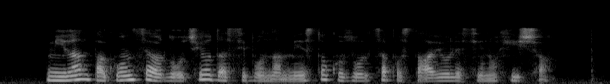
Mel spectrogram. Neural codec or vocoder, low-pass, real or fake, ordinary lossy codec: autoencoder, 48 kHz, 128 numbers a frame, DAC-VAE, trained on Japanese speech; 5.4 kHz; fake; MP3, 48 kbps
